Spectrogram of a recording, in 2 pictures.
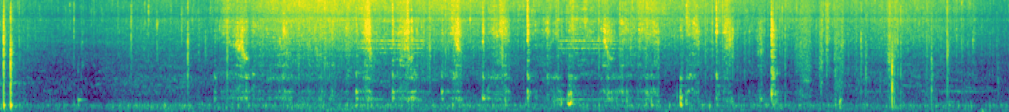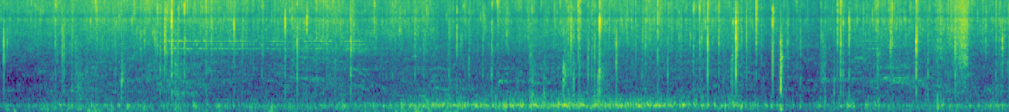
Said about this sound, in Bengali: তো আমার মশলাটা সুন্দর করে কষানো হয়ে গেছে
